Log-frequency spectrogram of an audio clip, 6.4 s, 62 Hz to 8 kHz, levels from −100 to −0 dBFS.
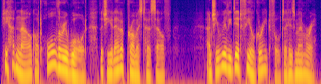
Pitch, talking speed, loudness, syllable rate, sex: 120 Hz, 205 wpm, -16 LUFS, 6.1 syllables/s, male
